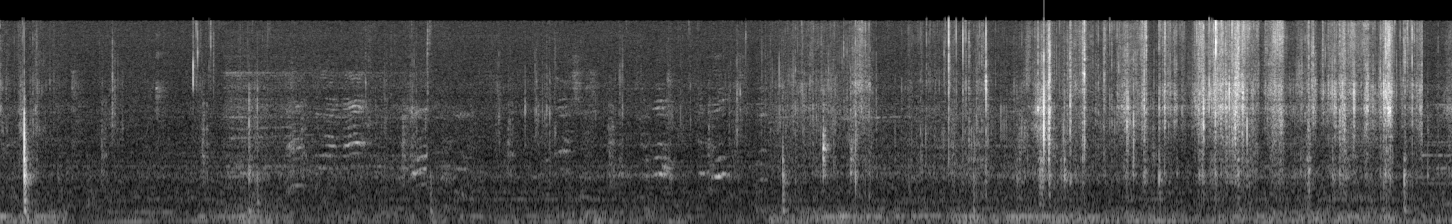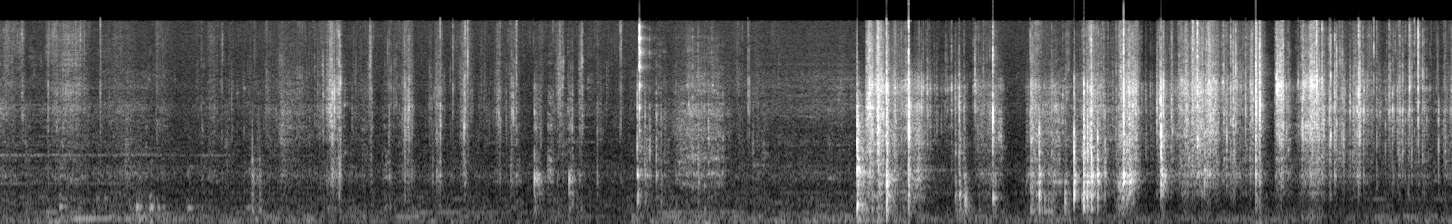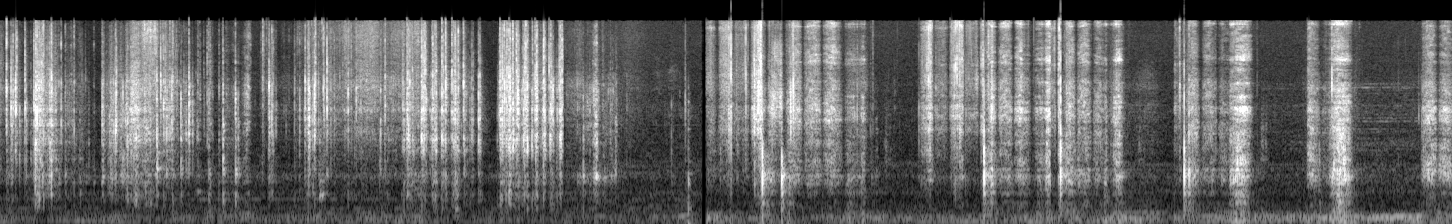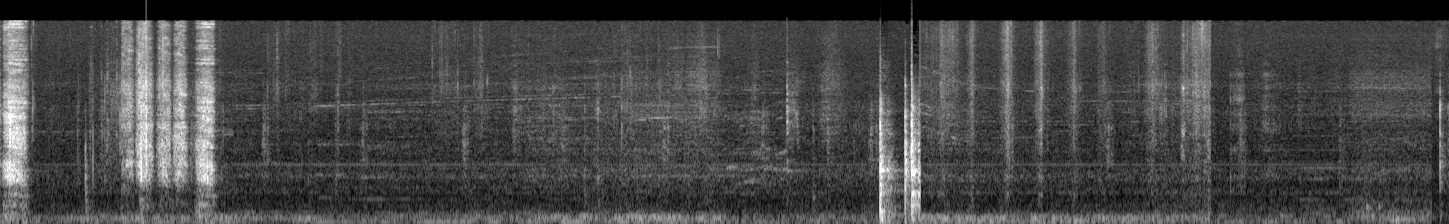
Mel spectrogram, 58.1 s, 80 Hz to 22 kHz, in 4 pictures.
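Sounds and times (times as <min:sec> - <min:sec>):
sachet emptied into paper cup: 0:25.4 - 0:34.7.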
